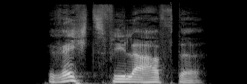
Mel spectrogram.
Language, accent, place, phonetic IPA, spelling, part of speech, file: German, Germany, Berlin, [ˈʁɛçt͡sˌfeːlɐhaftə], rechtsfehlerhafte, adjective, De-rechtsfehlerhafte.ogg
- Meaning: inflection of rechtsfehlerhaft: 1. strong/mixed nominative/accusative feminine singular 2. strong nominative/accusative plural 3. weak nominative all-gender singular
